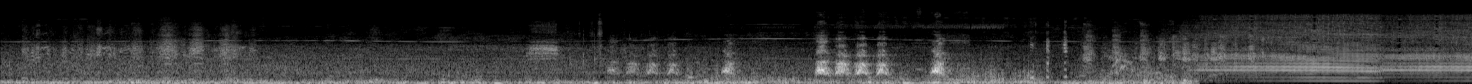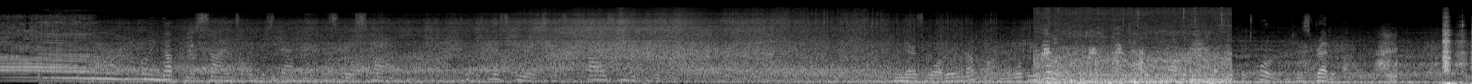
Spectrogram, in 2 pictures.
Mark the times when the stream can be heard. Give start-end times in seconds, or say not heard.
not heard.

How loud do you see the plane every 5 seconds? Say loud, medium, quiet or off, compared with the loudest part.
medium, medium, loud, loud, loud, loud.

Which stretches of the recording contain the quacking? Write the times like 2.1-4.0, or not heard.
0.2-2.6, 5.2-6.8, 10.8-12.7, 15.1-16.7, 20.2-22.5, 25.1-27.1.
